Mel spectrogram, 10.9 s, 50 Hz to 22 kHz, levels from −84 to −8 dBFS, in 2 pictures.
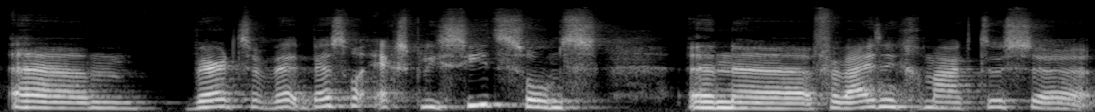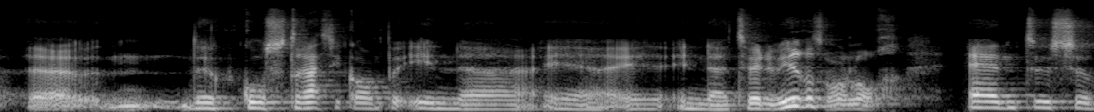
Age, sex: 20-39, female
